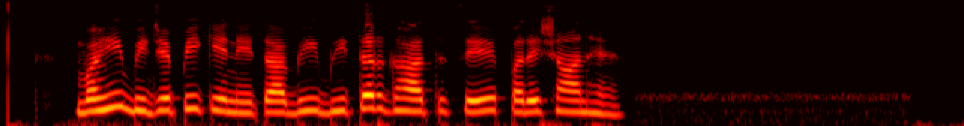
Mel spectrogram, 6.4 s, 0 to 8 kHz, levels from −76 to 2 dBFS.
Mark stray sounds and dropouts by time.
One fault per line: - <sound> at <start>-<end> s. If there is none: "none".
none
